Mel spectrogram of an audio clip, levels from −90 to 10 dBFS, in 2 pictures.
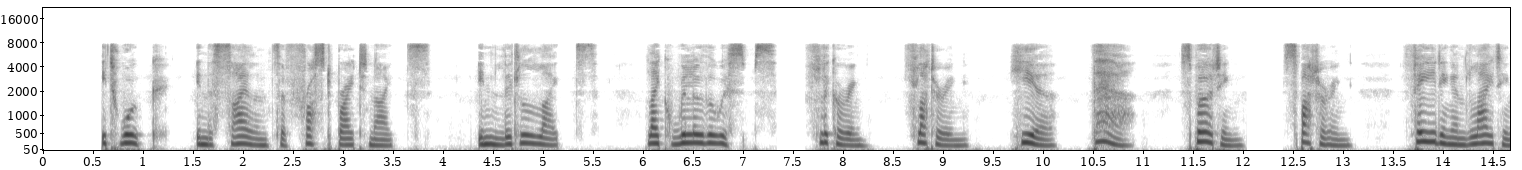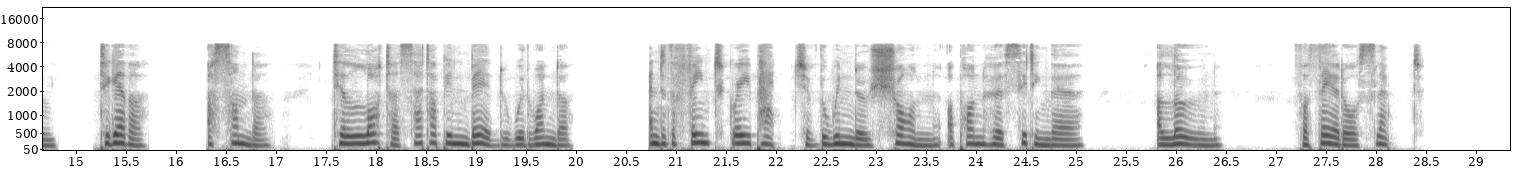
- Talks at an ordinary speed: No, slow, 110 wpm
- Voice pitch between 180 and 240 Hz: Yes, high, 190 Hz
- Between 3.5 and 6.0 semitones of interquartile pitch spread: Yes, average, 4.5 semitones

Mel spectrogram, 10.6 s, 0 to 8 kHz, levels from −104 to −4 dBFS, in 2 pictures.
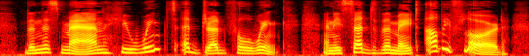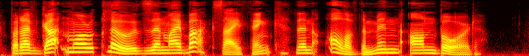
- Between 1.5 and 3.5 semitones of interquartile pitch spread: No, average, 4.4 semitones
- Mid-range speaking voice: Yes, medium, 165 Hz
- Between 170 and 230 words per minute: Yes, average, 185 wpm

